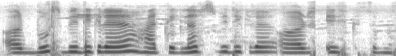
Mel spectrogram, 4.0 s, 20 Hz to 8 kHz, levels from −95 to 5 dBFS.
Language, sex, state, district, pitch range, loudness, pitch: Hindi, female, Bihar, Kishanganj, 230-265 Hz, -34 LUFS, 255 Hz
